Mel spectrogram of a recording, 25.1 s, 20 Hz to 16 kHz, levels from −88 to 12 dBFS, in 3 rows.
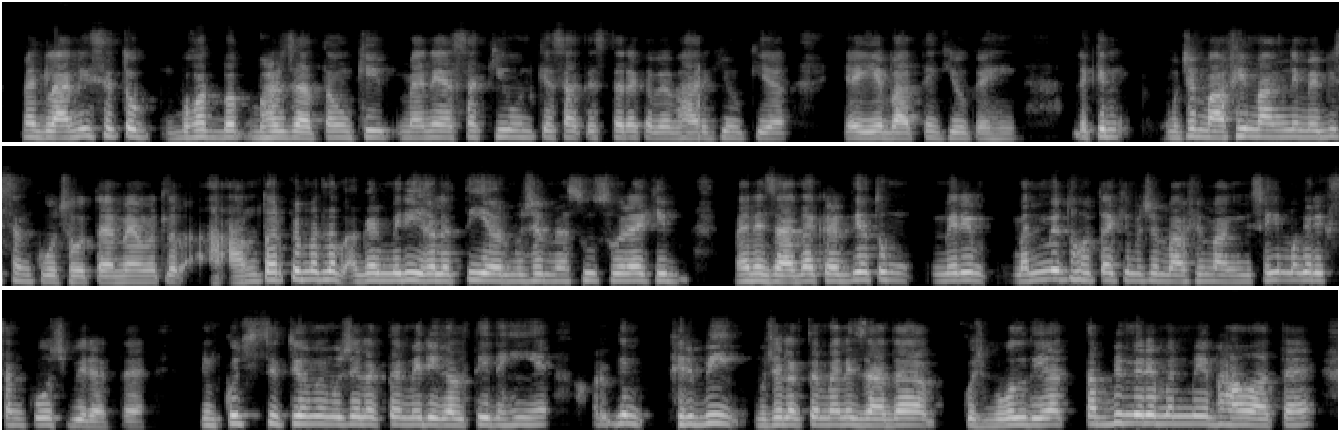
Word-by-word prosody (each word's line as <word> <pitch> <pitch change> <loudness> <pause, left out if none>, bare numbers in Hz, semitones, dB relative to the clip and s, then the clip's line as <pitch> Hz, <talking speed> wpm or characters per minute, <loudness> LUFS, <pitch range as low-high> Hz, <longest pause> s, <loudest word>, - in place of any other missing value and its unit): मैं 175 -2 +1
ग्लानि 165 +4 +4
से 200 +1 -2
तो 190 -2 +2
बहुत 160 +5 0
ब 170 - +4
भर 160 +1 +2
जाता 160 0 +2
हूँ 165 -1 -2
कि 170 -1 -1
मैंने 160 +1 -1
ऐसा 165 +2 -4
क्यों 180 0 -2
उनके 170 0 -6
साथ 165 -1 -4
इस 160 0 -9
तरह 165 -1 0
का 160 - -5
व्यवहार 150 0 -2
क्यों 150 0 -7
किया? 145 0 -4 0.4
या - - +3
ये 155 +1 +2
बातें 155 +2 0
क्यों 150 0 -4
कहीं? 135 0 -8 0.4
लेकिन 185 -1 +1 0.3
मुझे 160 +5 -1
माफ़ी 170 +1 +3
माँगने 180 0 +1
में 175 -1 -2
भी 190 - -5
संकोच 165 -4 -6
होता 155 0 -1
है - - +4
मैं 155 +1 +1
मतलब 160 +1 -3
अ, - - -10
आमतौर 170 +7 +2
पर 225 - +5
मतलब 215 -2 +3
अगर 185 +5 +1
मेरी 190 +2 +4
गलती 180 +2 +1
है 190 - +6
और 180 - +2
मुझे 170 +1 -3
महसूस 175 +2 -5
हो 185 - +2
रहा 185 - +4
है - - +3
कि 185 +2 0 0.4
मैंने 180 +1 +3
ज़्यादा 165 +2 +5
कर 180 0 +1
दिया 205 +2 +4
तो - - +4 0.4
मेरे 195 +2 +3 0.3
मन 170 - 0
में 230 0 +6
तो 220 - -5
होता 200 -1 -1
है - - +1
कि 195 +1 -6
मुझे 185 0 -4
माफ़ी 170 0 -2
माँगनी 165 -2 -4
चाहिए 195 +4 -2
मगर 200 0 +1
एक 195 - 0
संकोच 180 0 -4
भी 160 - 0
रहता 135 -1 -4
है। 130 - -5 0.4
इन 170 - -3
कुछ 215 -1 +4
स्थितियों 215 -1 +2
में 205 - +2
मुझे 195 0 +1
लगता 190 0 -1
है 190 - -3
मेरी 185 0 +2
गलती 175 +2 +1
नहीं 180 +1 -5
है, 190 0 -4 0.3
और - - -10
लेकिन 215 -2 +2 0.2
फिर 200 0 +2
भी 225 +1 +3 0.2
मुझे 165 +3 0
लगता 185 0 +1
है 180 - -2
मैंने 180 0 +1
ज़्यादा 170 +1 +3 0.3
कुछ 170 - -2
बोल 170 +4 +3
दिया, 180 +1 +3 0.2
तब 205 -2 +1
भी 235 - +2
मेरे 225 0 +7
मन 215 -1 0
में 205 0 +1
ये - - +2
भाव 180 -1 +3
आता 165 +1 0
है, 180 +1 -4
175 Hz, 255 wpm, -22 LUFS, 160-190 Hz, 0.4 s, मेरे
